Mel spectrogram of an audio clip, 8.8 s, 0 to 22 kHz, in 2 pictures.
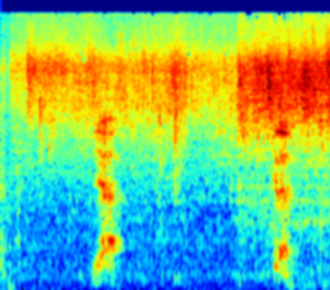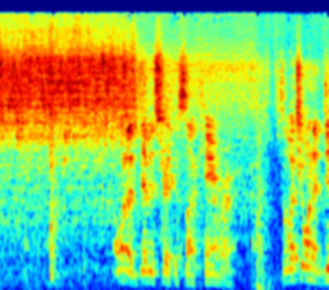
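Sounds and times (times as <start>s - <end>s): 
running tap water filling a container to soak small gadget balls: 0.0s - 6.7s
speech: 1.2s - 1.7s, 3.6s - 4.2s, 6.0s - 7.6s, 8.2s - 8.7s.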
